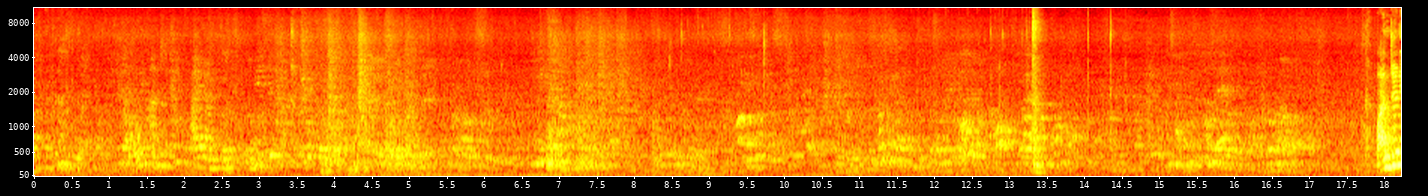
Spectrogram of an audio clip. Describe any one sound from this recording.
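Beer trickles from a tap into a plastic bottle.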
